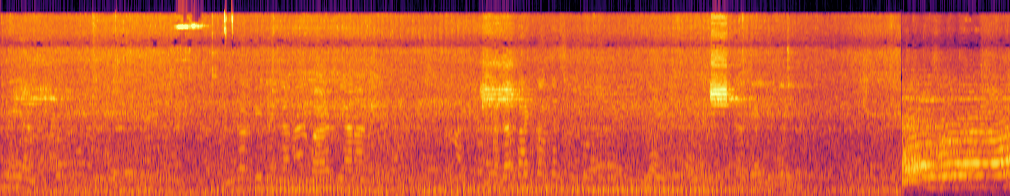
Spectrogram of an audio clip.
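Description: Street traffic noise with people talking nearby, and two short high beeps about five and seven seconds in. Music begins near the end.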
